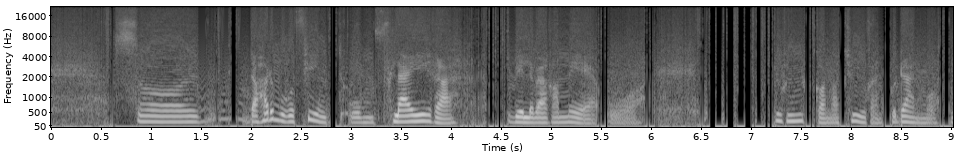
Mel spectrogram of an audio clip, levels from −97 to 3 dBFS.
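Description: Low bit depth without dither runs throughout: the speech sounds grainy, with distortion about 15 dB down, likely from truncation to roughly five bits with no dither.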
